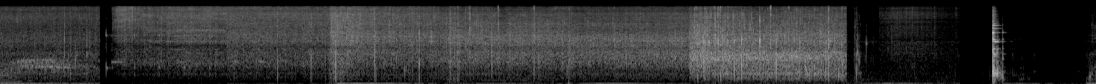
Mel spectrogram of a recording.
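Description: Food sizzling on a hot pan or grill: a steady frying hiss that jumps in level several times, then fades away, with a single sharp click just before it goes silent.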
